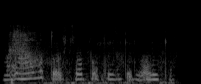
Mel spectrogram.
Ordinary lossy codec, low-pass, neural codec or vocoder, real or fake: none; 7.2 kHz; codec, 16 kHz, 4.8 kbps, FACodec; fake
